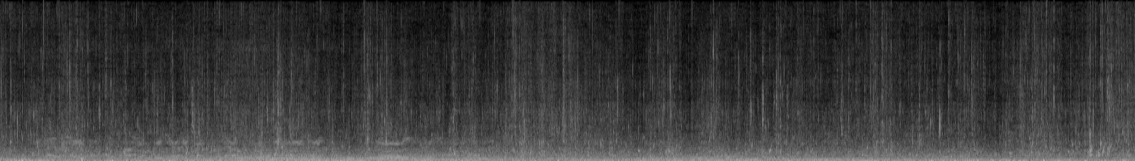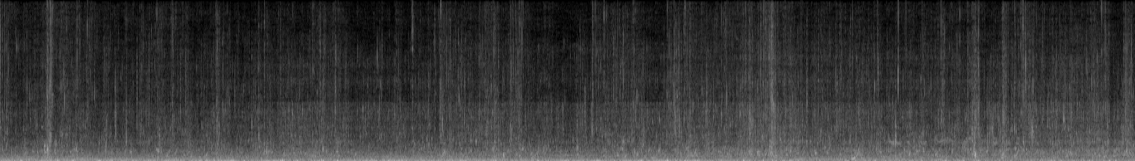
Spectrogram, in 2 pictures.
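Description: Wind rushing over the microphone: a steady low rumble with no clear rise or fall.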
